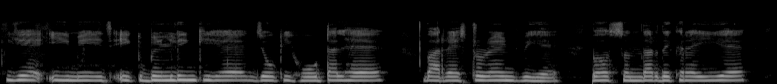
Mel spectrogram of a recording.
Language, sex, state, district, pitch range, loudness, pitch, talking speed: Hindi, female, Bihar, Sitamarhi, 180-195 Hz, -33 LUFS, 185 Hz, 145 wpm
